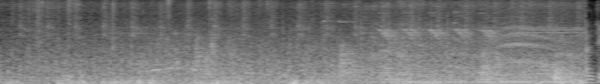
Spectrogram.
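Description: Birds calling over steady background noise, with a quick run of repeated high chirps in the second half.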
